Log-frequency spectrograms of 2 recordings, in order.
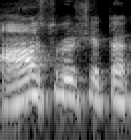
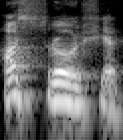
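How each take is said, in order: First: The first vowel is long. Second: The first vowel is short. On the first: It would mean 'until it was heard'. The speaker calls it wrong. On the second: It would have been heard. The speaker calls it right.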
